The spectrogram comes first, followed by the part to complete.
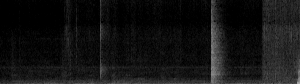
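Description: A pan of goat liver gravy cooking quietly on the stove over a faint steady low hum, with a light click about two seconds in and a short, sharper click about four seconds in. A faint hiss of sizzling comes up near the end.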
